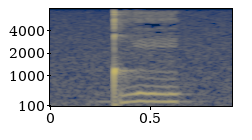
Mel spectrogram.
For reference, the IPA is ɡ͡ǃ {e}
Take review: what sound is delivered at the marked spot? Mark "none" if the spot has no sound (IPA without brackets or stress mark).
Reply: e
